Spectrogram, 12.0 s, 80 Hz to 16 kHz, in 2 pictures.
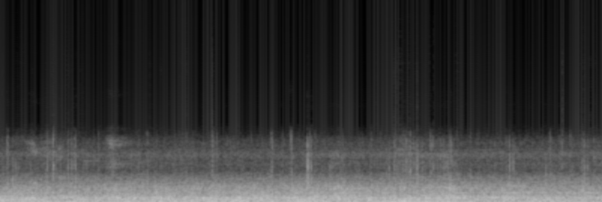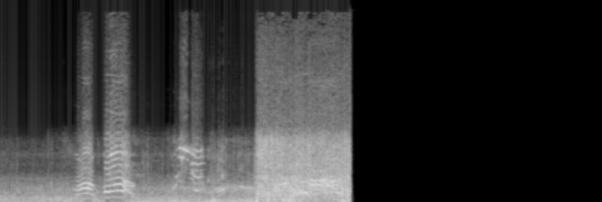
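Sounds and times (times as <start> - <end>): vehicle road and engine rumble: 0.0 - 9.6.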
